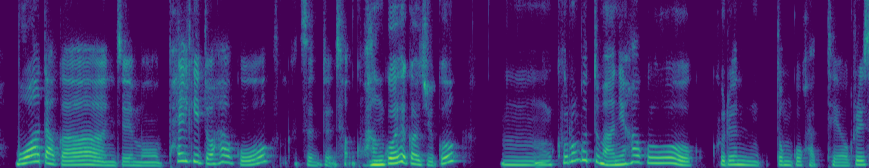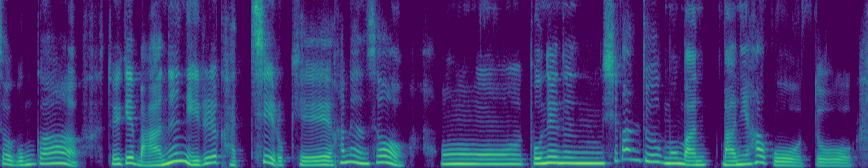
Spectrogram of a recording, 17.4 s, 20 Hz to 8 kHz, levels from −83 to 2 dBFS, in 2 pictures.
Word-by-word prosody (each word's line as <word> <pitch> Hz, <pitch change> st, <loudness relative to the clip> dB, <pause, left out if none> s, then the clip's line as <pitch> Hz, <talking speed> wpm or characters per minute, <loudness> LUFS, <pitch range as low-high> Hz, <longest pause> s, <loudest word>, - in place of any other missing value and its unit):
모아다가 200 Hz, -, +2 dB
인제 165 Hz, +1 st, -6 dB
뭐 150 Hz, -2 st, -7 dB
팔기도 340 Hz, -9 st, -1 dB
하고 275 Hz, -, -3 dB
그 -, -, -19 dB
즈 -, -, -10 dB
스 -, -, -9 dB
서 -, -, -9 dB
광고해 250 Hz, +10 st, +4 dB
가지고 240 Hz, -, -2 dB, 0.4 s
음 185 Hz, -1 st, -5 dB
그런 290 Hz, -, -4 dB
것도 400 Hz, -6 st, -3 dB
많이 195 Hz, -3 st, +2 dB
하고 260 Hz, -, 0 dB, 0.2 s
그랬던 185 Hz, -2 st, -4 dB
것 175 Hz, 0 st, -6 dB
같아요. 150 Hz, -3 st, -11 dB
그래서 195 Hz, +5 st, -2 dB
뭔가 235 Hz, +6 st, -1 dB, 0.2 s
되게 235 Hz, +3 st, +2 dB
많은 255 Hz, -, +3 dB
일을 255 Hz, +10 st, +1 dB
같이 190 Hz, -, -2 dB
이렇게 185 Hz, -2 st, 0 dB
하면서 270 Hz, -, 0 dB, 0.3 s
어, 225 Hz, 0 st, +2 dB
보내는 255 Hz, 0 st, +5 dB
시간도 375 Hz, -, -2 dB
뭐 255 Hz, -3 st, +3 dB
많 190 Hz, -3 st, +2 dB
많이 185 Hz, +3 st, +2 dB
하고 170 Hz, -, -1 dB
또 150 Hz, -3 st, -5 dB
225 Hz, 245 characters per minute, -22 LUFS, 185-270 Hz, 0.4 s, 보내는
